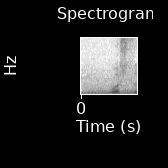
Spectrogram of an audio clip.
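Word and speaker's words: Worcestershire: This is Worcester sauce, or Worcester sauce, or some Americans call it. You pronounce it Worcester sauce, with ketchup.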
